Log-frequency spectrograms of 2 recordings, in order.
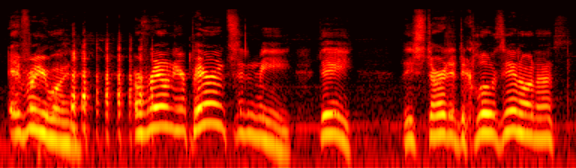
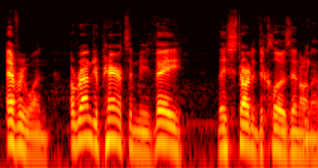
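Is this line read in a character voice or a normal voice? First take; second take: character voice; normal voice. First: It is read in a put-on character voice. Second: It is read in the reader's normal voice. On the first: The speaker calls it right. "Oh, sorry" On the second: The speaker calls it wrong. "You're not doing the voice"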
